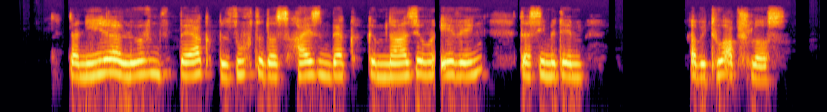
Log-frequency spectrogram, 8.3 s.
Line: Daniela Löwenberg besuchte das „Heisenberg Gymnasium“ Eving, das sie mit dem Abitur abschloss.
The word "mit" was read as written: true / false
true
